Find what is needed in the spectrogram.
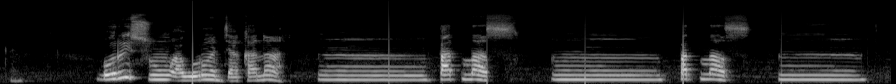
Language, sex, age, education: Yoruba, male, 15-29, tertiary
